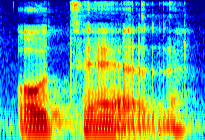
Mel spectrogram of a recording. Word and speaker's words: hotel: So I already told you rule number 1, the H is silent. Okay, so that's where we get our words like, hola and hotel.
